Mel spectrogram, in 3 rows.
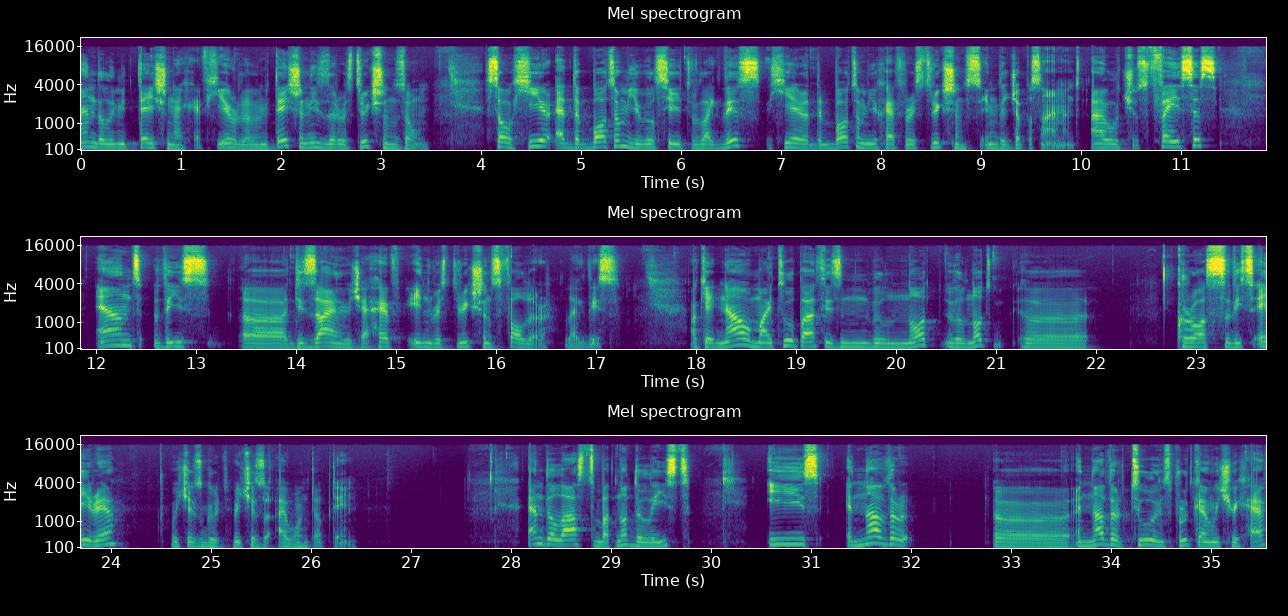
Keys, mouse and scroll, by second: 0.7 click, 2.0 middle click, 2.3 scroll, 6.0 click, 7.3 click, 10.8 click, 13.0 click, 13.9 click, 14.3 click, 15.0 click, 16.1 click, 17.1 click, 18.7 middle click, 20.9 right click, 22.1 scroll, 22.1 scroll down 3, 27.9 click, 28.7 click, 31.8 click, 32.2 scroll down 6, 32.7 scroll up 3, 33.2-33.5 scroll, 35.3 right click.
